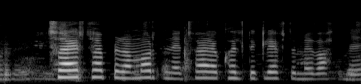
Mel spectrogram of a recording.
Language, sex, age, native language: Icelandic, female, 13, Icelandic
